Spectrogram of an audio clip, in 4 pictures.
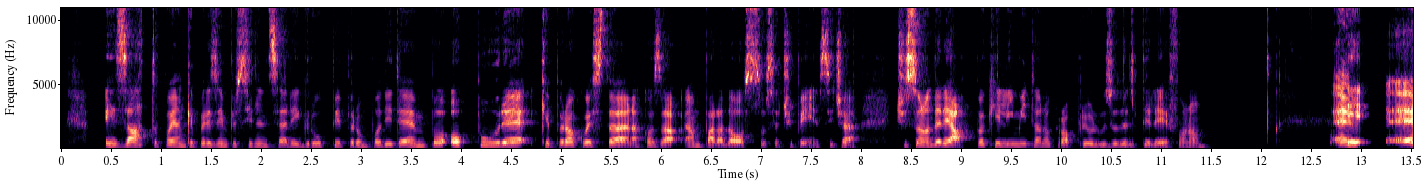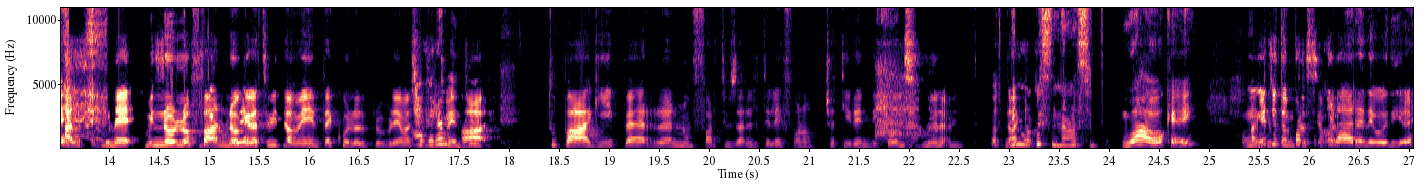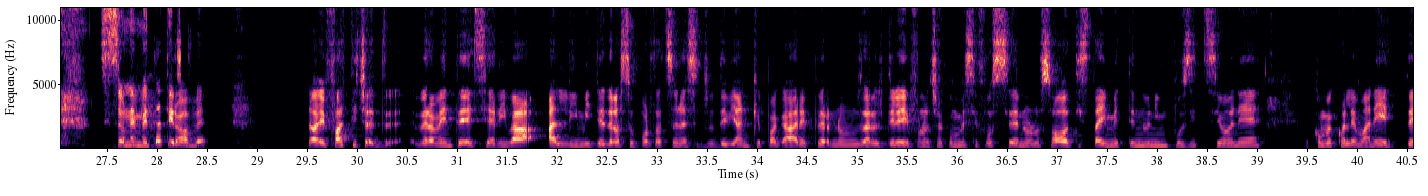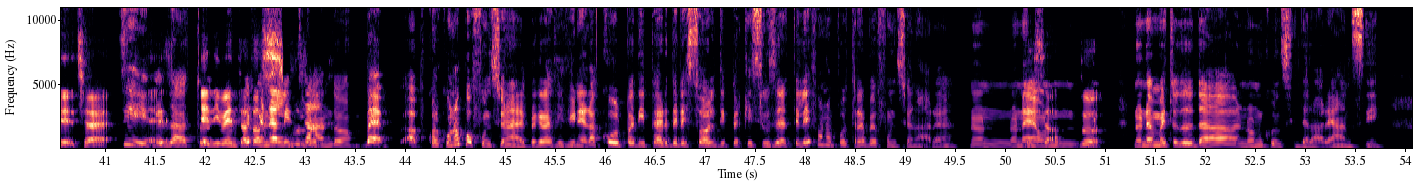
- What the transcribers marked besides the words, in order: tapping; chuckle; lip smack; other background noise; laughing while speaking: "conto veramente"; chuckle
- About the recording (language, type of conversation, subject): Italian, podcast, In che modo lo smartphone ha cambiato la tua routine quotidiana?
